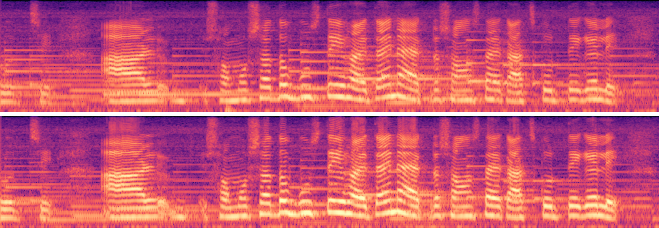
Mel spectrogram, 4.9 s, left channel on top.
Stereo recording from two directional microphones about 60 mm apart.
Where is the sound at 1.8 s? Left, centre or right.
Right.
